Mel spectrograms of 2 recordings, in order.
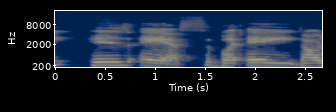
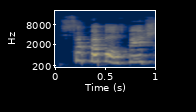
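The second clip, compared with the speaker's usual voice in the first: high, loud sassy insult; playfully mocking a friend's trash talk; hammed-up rude jab; mock crude taunt; 13 semitones higher, 3 dB louder than usual. Imitating friend's rude posts.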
